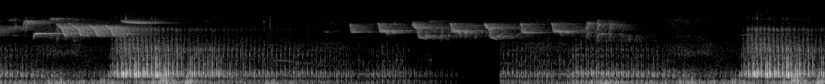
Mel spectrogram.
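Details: Cheetah giving a rough, rapidly pulsing purr-like rumble in long bursts, loudest near the start and end, while bright whistled bird chirps step up and down high above throughout.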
